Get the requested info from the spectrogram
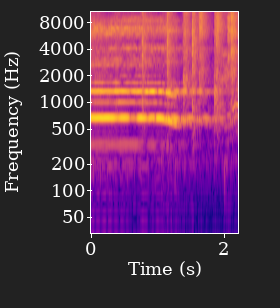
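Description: A singer holding a long final note of a slow duet, which dips slightly in pitch and ends about a second and a quarter in, followed by a few scattered claps near the end.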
